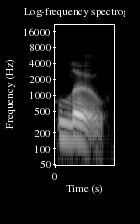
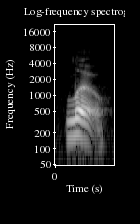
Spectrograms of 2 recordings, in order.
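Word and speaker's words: Lugh: and this is from the god lou l-u-g-h lou remember it's gaelic and half the letters aren't pronounced anyway um now some people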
